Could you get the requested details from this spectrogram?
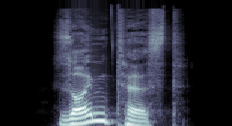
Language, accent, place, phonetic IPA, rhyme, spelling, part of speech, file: German, Germany, Berlin, [ˈzɔɪ̯mtəst], -ɔɪ̯mtəst, säumtest, verb, De-säumtest.ogg
- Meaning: inflection of säumen: 1. second-person singular preterite 2. second-person singular subjunctive II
